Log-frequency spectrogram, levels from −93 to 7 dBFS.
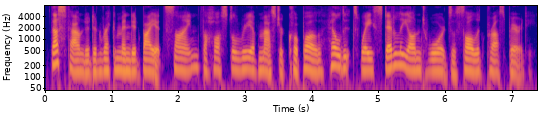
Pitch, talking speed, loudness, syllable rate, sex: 150 Hz, 170 wpm, -22 LUFS, 5.2 syllables/s, female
